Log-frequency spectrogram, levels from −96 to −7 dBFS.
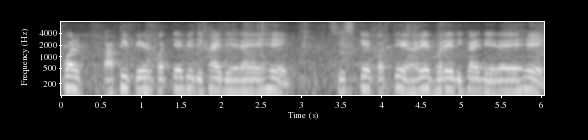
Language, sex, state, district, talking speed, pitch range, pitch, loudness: Hindi, male, Gujarat, Gandhinagar, 170 wpm, 130-150 Hz, 135 Hz, -18 LUFS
